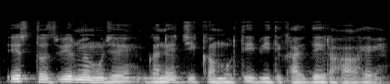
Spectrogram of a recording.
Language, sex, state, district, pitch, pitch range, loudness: Hindi, male, Arunachal Pradesh, Lower Dibang Valley, 100 Hz, 90-105 Hz, -15 LUFS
